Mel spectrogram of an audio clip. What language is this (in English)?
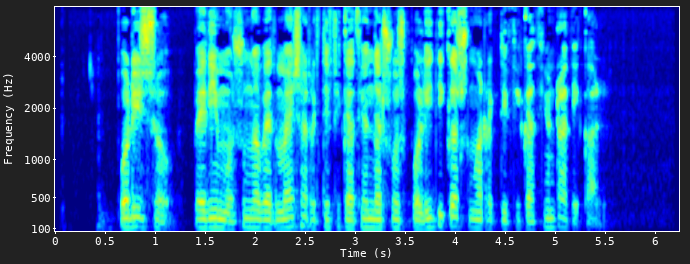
Galician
